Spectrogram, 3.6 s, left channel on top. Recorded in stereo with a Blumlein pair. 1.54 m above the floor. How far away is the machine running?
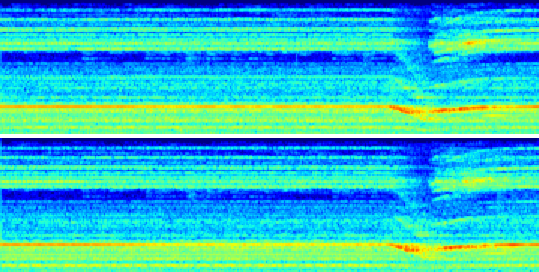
About 2 m.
